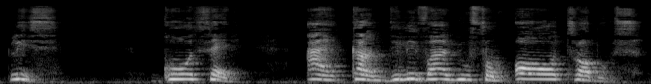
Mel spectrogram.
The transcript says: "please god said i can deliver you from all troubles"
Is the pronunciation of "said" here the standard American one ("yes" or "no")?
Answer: yes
